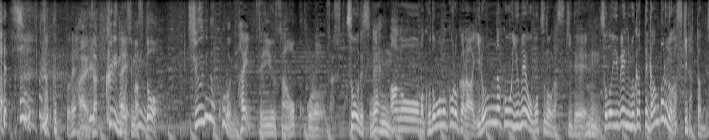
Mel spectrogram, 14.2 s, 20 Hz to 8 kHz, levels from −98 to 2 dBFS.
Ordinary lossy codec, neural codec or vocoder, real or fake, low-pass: none; none; real; none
